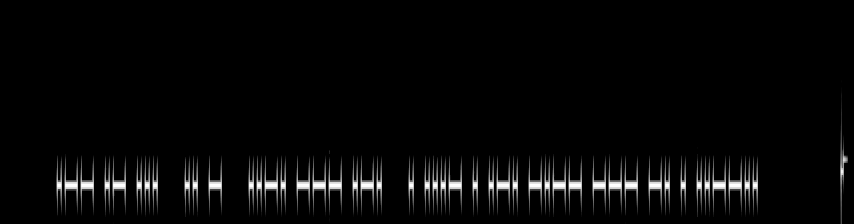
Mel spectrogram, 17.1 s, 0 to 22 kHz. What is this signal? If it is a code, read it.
Morse code, heard as a keyed tone, about 16 wpm, 700 Hz. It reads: WAS IT FOR EVERYONE?
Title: Sentences from Top 1000 Words - Review Part 5 - 15wpm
